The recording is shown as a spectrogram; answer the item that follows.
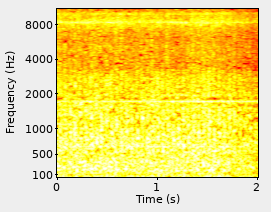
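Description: Steady noise of a helicopter in flight, heard from on board, with a faint high whine running through it; it eases slightly near the end.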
